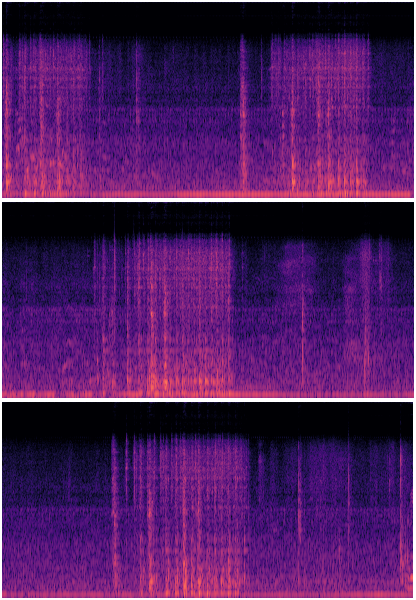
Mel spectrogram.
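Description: A sewing machine stitches a pocket onto a homemade baby diaper bag in several separate runs of rapid whirring, each lasting a couple of seconds, with quieter gaps between them where a person talks.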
